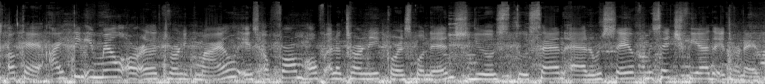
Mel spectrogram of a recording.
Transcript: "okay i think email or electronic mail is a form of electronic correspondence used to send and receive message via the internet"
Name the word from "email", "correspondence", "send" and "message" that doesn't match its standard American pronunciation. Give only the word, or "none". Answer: none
